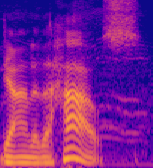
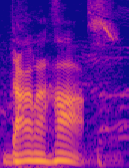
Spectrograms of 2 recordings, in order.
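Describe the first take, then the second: First: Vowels glide and each word is said fully. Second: Vowels are flat and the words run together.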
